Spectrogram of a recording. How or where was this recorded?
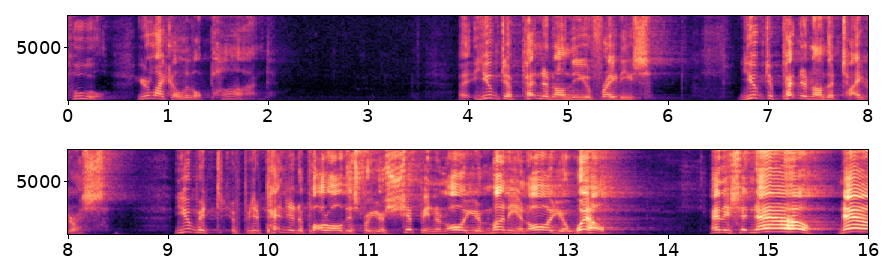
large echoing room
